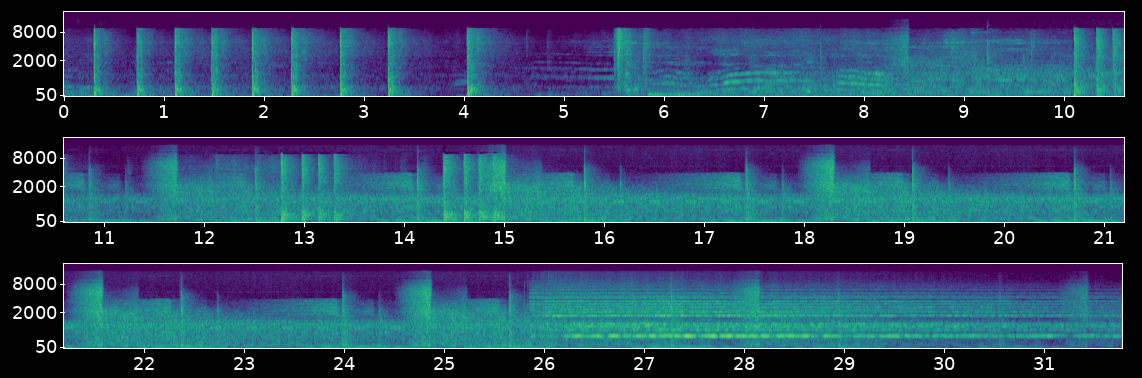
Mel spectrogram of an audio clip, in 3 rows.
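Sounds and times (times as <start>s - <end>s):
rifle fired at the entrance of a mosque in the 2019 Christchurch attack: 0.3s - 4.4s
dense sustained wash of sound: 6.1s - 31.7s.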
